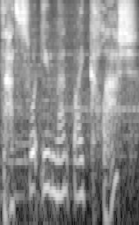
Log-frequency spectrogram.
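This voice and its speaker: A man's voice: fairly high pitch, lively intonation, slow pace, over music. A man streaming a game, giving casual live commentary.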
